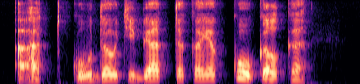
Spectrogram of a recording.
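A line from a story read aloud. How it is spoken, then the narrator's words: Forced out with effort. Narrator (Russian): Через силу выдавил Задов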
